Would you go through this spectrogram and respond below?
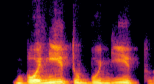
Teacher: a vogal O é uma vogal média, ela passa para U, que é uma vogal alta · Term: alteamento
